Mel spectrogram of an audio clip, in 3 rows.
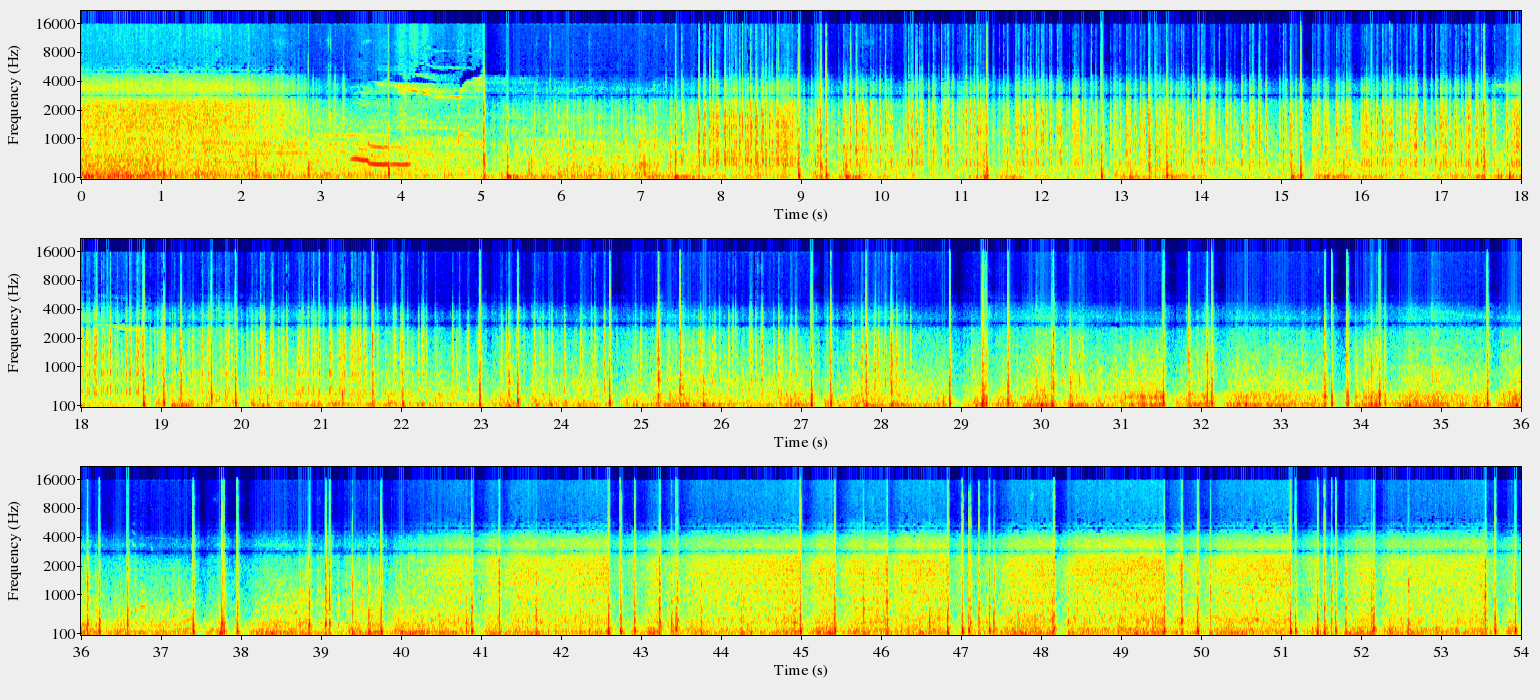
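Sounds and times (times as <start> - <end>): constant rumble: 0.0 - 8.1, 34.9 - 40.5
fireworks bangs: 0.0 - 54.0.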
